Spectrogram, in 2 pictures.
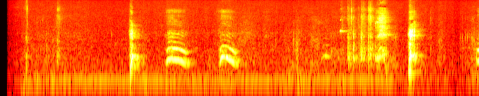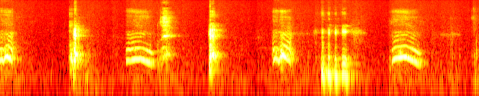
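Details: Repeated short, sharp voiced gulps at irregular intervals, about eleven a minute, with quieter sounds between them: a mother's hiccups.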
